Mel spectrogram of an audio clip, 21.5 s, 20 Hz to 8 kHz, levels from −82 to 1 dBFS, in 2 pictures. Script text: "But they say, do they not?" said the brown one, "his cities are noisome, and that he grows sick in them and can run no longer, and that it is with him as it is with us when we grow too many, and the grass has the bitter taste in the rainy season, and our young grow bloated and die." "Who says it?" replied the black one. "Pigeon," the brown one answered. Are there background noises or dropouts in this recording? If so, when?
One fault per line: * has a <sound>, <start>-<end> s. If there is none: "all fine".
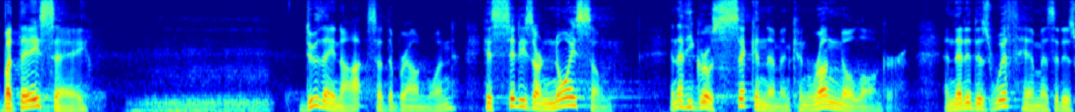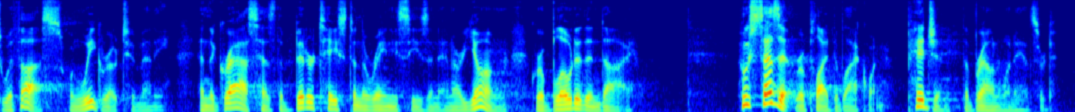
* has a breath, 1.2-2.8 s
